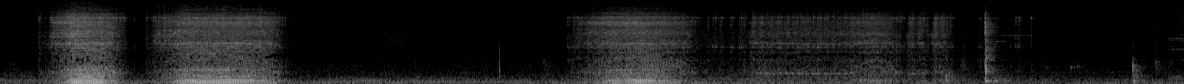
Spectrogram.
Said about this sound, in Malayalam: അവിടെ നമുക്ക് കൈക്ക് പൈപ്പിംഗ് പീസ് കൊടുത്ത് അടിക്കേണ്ടതാണ്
